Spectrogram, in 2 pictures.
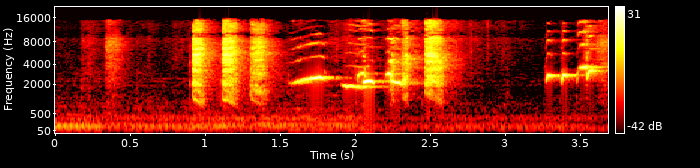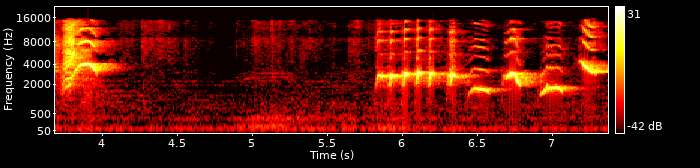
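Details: Greater green leafbird song, a clear-voiced recording used as a lure to get other birds singing: clipped harsh chatter notes, then slurred whistles and buzzy rising phrases, a pause, then quick descending whistled notes, over a steady low hum.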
